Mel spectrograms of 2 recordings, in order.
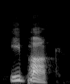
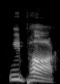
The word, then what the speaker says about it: Epoch: pronounce that? Epoch. Epoch.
